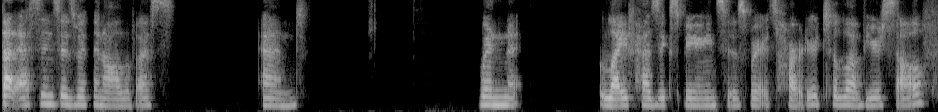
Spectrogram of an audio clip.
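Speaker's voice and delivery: voice choked up with emotion. Speaking about spirituality and self-love, getting emotional. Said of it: "I'm getting emotional".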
